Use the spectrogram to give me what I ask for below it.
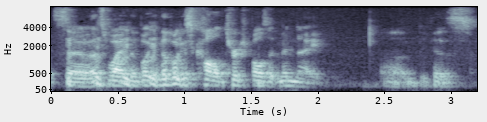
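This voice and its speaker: Speaking very fast, a man keeps to a medium pitch. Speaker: pastor and author. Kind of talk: casual chat.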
